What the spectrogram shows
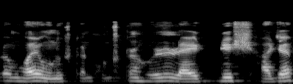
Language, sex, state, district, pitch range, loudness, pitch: Bengali, male, West Bengal, Kolkata, 140-160 Hz, -18 LUFS, 155 Hz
